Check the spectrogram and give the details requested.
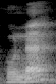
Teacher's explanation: ada tasjid ya. Jadi dibaca hunna, yaitu ditahan.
